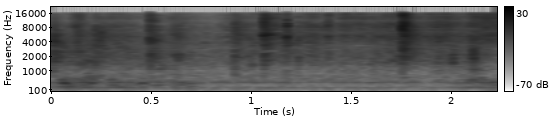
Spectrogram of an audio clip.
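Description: Faint voices in the room with several short, sharp light clicks.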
